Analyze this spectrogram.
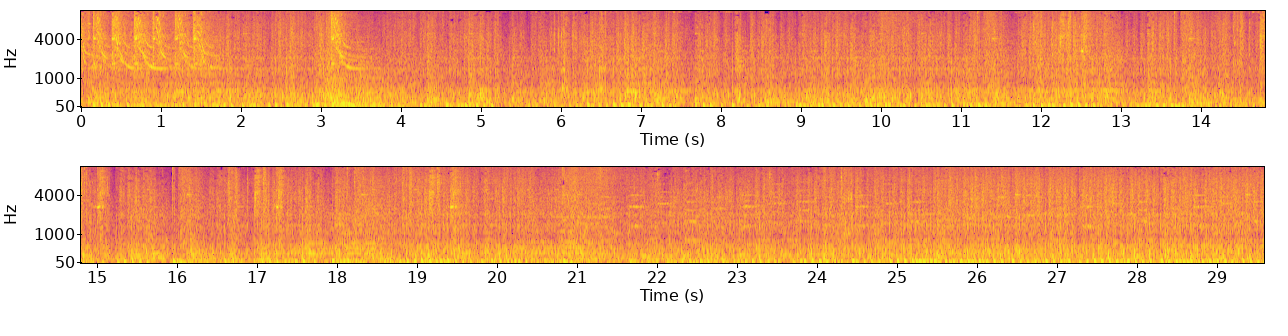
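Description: Gunfire bursts and cracks repeatedly.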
